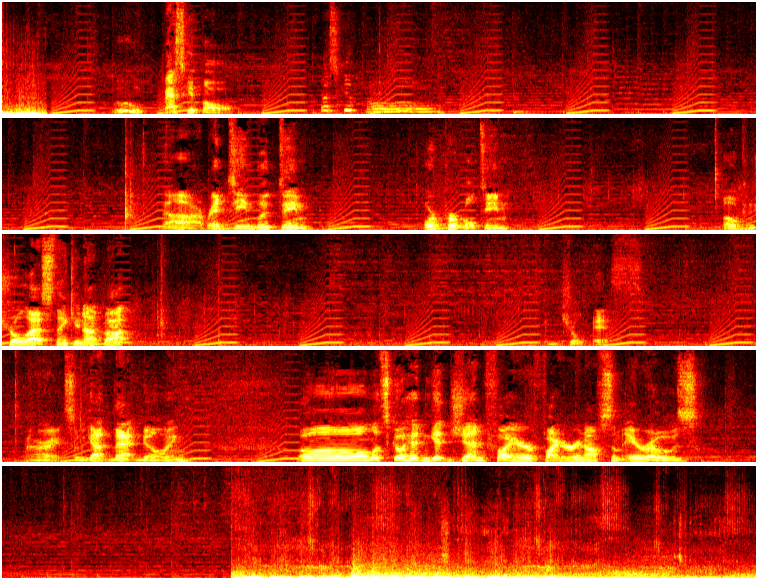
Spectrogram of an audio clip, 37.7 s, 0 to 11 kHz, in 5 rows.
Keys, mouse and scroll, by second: 18.7 ctrl+s, 26.5 ctrl+Tab, 27.2 right click, 32.1 click, 32.3 space, 37.6 space.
